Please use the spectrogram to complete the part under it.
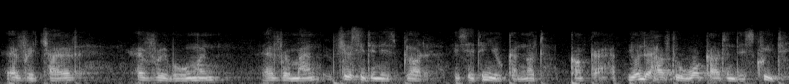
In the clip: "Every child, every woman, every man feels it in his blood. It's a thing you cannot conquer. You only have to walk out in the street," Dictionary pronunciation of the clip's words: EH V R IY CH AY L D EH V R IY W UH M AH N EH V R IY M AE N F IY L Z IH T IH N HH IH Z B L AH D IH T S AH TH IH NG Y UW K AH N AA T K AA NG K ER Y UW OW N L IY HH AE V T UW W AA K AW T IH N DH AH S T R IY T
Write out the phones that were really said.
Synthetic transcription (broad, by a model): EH V R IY CH AY L D EH V R IY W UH M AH N EH V R IY M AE N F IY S IH T IH N HH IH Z B L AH D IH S AH T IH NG Y UW K AH N AA T K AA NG K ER Y UW OW N L IY HH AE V T UW W AA K AW T IH N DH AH S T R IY T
